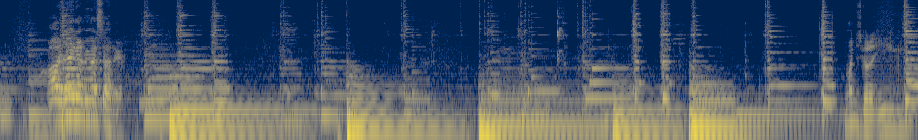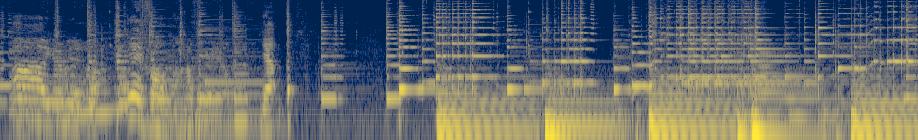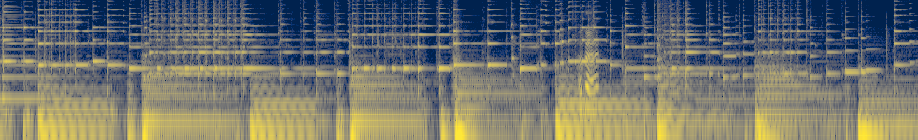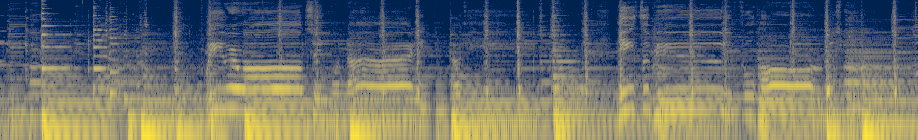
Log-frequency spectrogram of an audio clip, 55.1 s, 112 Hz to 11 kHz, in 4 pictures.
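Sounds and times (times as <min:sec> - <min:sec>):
acoustic guitar strumming: 0:00.0 - 0:55.0
mandolin melody: 0:00.0 - 0:55.0
plucked upright bass: 0:00.0 - 0:55.0.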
